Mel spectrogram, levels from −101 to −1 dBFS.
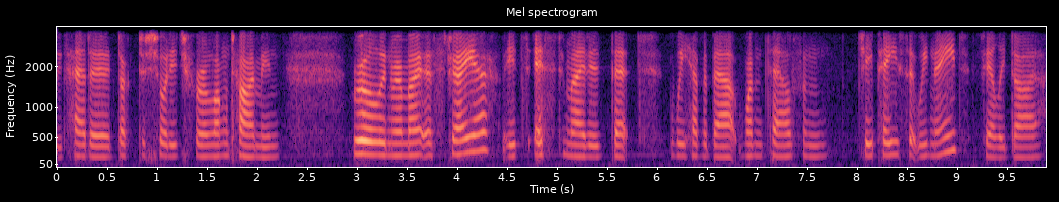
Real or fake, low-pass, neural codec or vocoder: real; 3.6 kHz; none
